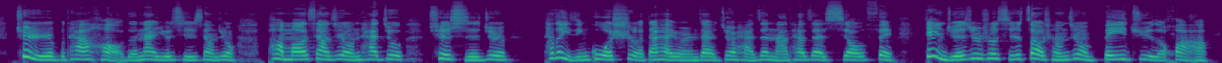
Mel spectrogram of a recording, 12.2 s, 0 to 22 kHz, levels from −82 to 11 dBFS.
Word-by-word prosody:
确 425 -3 +5
实 270 - +4
是 225 - +4
不 215 +1 -5
太 255 +2 +1
好 235 0 -1
的。 195 +1 -3
那 245 +1 +1
尤 215 0 0
其 225 +1 -6
是 - - -3
像 225 -3 -2
这 225 - -3
种 215 -2 -1 0.3
胖 280 -3 +2
猫， 245 0 +6
像 255 -2 +1
这 255 +2 -6
种 225 -3 +2
他 250 +2 +1
就 245 -1 -2 0.2
确 295 -3 +2
实， 210 -5 -1
就 250 +4 -2
是 230 -2 0 0.3
他 320 - -2
都 355 - +1
已 315 - +2
经 210 +2 -2
过 245 -2 +2
世 250 +3 -6
了， 210 -4 -1
但 235 +2 +1
还 230 -3 +2
有 215 - 0
人 195 0 -2
在 215 -2 +1
就 240 +5 -7
是 - - +3
还 210 -4 -3
在 235 +5 -1
拿 195 -3 -3
它 225 +2 -2
在 230 -1 +2
消 220 0 0
费。 225 -2 -1 0.3
但 440 -5 +5
你 - - +3
觉 220 +1 +4
得 240 - +3
就 300 - -2
是 300 - +1
说， 300 +1 +1
其 270 -3 -6
实 270 - -1
造 275 -3 +4
成 225 -1 -1
这 285 - -4
种 235 -7 0
悲 255 +5 +1
剧 240 -1 -5
的 200 -1 -2
话 235 -1 -2
啊， 190 -1 -5
235 Hz, 315 characters per minute, -23 LUFS, 215-255 Hz, 0.3 s, 猫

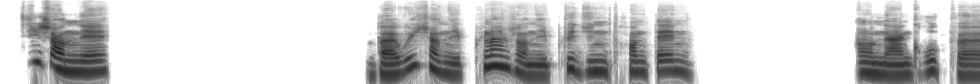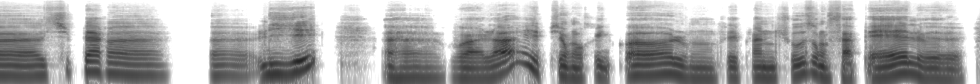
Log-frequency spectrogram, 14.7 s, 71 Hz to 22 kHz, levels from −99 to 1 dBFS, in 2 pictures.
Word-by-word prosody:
Si 325 0 -3
j'en 200 - +8
ai! 170 +2 +4 1.9
Bah 140 0 +5
oui 200 - +1
j'en 210 - +2
ai 140 - 0
plein! 235 - +3
J'en 150 -7 +1
ai 130 0 +1
plus 200 +10 -2
d'une 170 +1 -1
trentaine. 170 0 -1 1.2
On 155 -2 +1
a 135 - +5
un 135 +1 +5
groupe, 165 +4 -5
heu, 130 -1 0
super, 170 +6 -2
heu 135 -3 -4 0.4
heu, 130 -1 -10
lié. 145 - 0 0.5
Heu, 110 -1 -5
voilà 110 - +1
et 215 - -2
puis 125 - -7
on 110 -3 -1
rigole, 130 +4 -1
on 110 -1 -7
fait 110 +2 -7
plein 115 +1 -4
de 110 - -4
choses, 130 +7 -4
on 125 -5 0
s'appelle, 115 - +1
heu. 100 -4 -4
135 Hz, 145 wpm, -24 LUFS, 115-165 Hz, 1.9 s, j'en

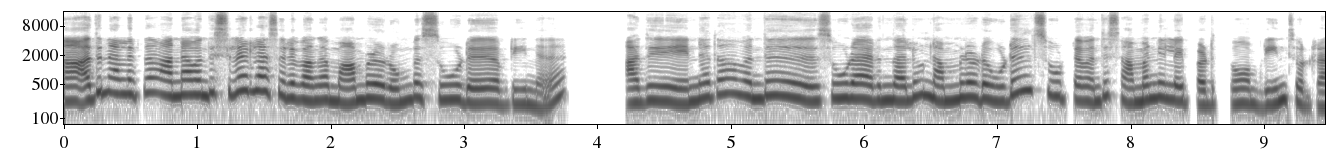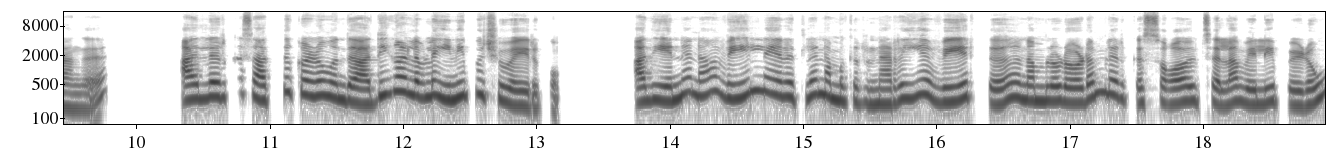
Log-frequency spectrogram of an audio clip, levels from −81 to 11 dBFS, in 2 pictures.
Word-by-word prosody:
அ - - +2
அதனால 330 +3 +1
தான் 350 -1 -2
ஆனா 300 +1 +3
வந்து 315 +2 +1
சிலர்லாம் 370 +1 +1
சொல்லுவாங்க. 245 -4 +1
மாம்பழம் 245 +2 +2
ரொம்ப 240 +5 -1
சூடு 245 -4 0
அப்பிடின்னு. 195 -2 -6 0.7
அது 230 +3 -2 0.2
என்னதான் 275 +9 -1
வந்து 275 +3 +1 0.4
சூடா 265 0 +1
இருந்தாலும் 240 +5 0
நம்மளோட 260 +3 +2
உடல் 360 +9 0
சூட்ட 285 -5 -4
வந்து 250 +7 -3
சமநிலைப்படுத்தும் 220 -4 -1
அப்பிடின்னு 205 +6 -2
சொல்றாங்க. 175 -4 -5 0.8
அதுல 255 +3 +2
இருக்க 280 +5 -6
சத்துக்களும் 300 +4 +1
வந்து 245 -3 +2
அதிக 305 - -1
அளவுல 300 -2 +2
இனிப்புச்சுவை 280 - 0
இருக்கும். 165 - -11 0.6
அது 230 +2 0
என்னன்னா, 300 +5 0 0.2
வெயில் 295 +9 +2
நேரத்தில 285 -3 0
நமக்கு 235 -3 0 0.2
நெறைய 260 +8 -1 0.2
வேர்த்து 230 -3 +1 0.2
நம்மளோட 235 -1 +1
உடம்புல 310 +7 0
இருக்க 225 -4 -7
சால்ஸ் 220 +2 -1
எல்லாம் 215 +2 -1
வெளிய 210 +3 -1
போயிடும். 195 +8 -1
250 Hz, 145 wpm, -20 LUFS, 225-295 Hz, 0.8 s, ஆனா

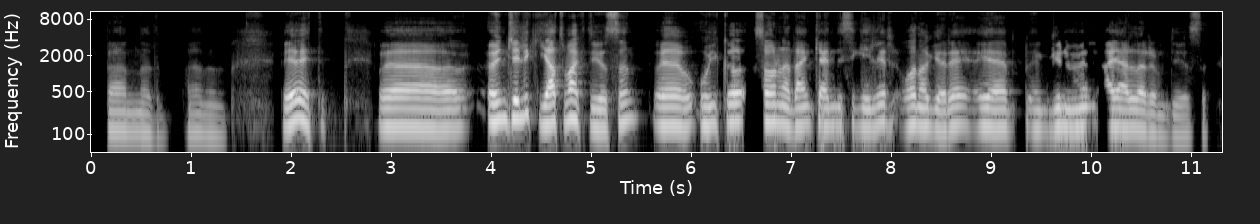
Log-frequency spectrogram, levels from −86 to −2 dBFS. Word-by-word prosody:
Anladım, 110 -5 -9 0.2
anladım. 100 -3 -14 0.5
Evet. 155 +3 +3 0.6
Eee, 130 - -2 1.0
"Öncelik 175 +4 +3
yatmak." 160 +4 +4
diyorsun. 145 +8 -2
Eee, 140 -1 +3 0.2
"uyku 150 +3 +1
sonradan 145 -3 +1
kendisi 140 0 -3
gelir 140 +3 -3
ona 135 +1 0
göre, 130 +1 -2
eee, 130 -2 +1 0.2
b 125 - -6
günümü 130 +2 -2 0.2
ayarlarım." 120 -6 -1
diyorsun. 100 -1 -13
135 Hz, 100 wpm, -22 LUFS, 120-150 Hz, 1.0 s, yatmak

